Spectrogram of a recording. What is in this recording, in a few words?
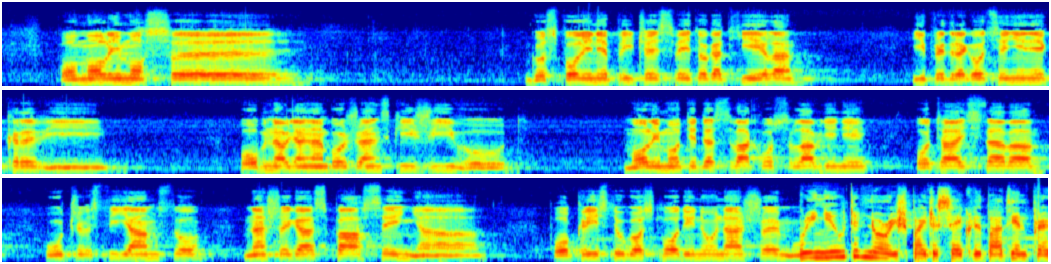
Prayer and Announcement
